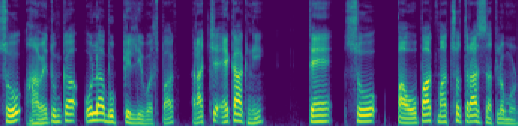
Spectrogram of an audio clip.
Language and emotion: Goan Konkani, neutral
